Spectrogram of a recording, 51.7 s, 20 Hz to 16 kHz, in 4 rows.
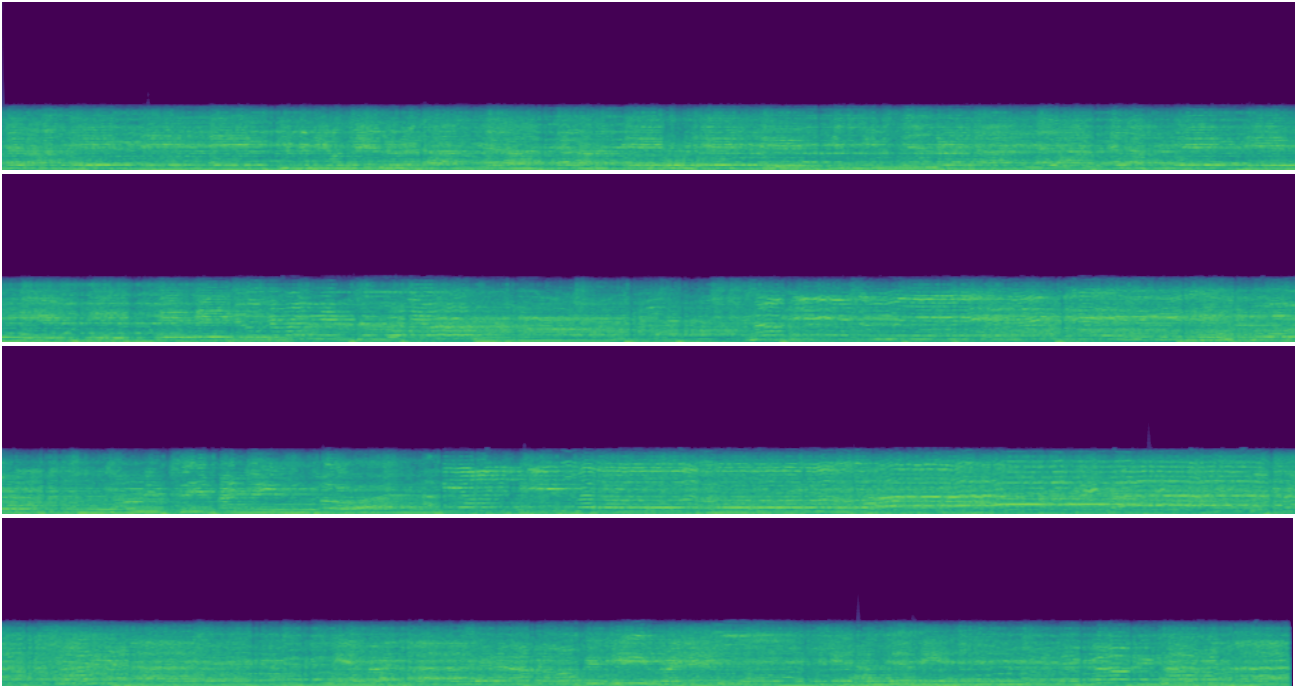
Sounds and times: Music: 0.0 - 51.7.

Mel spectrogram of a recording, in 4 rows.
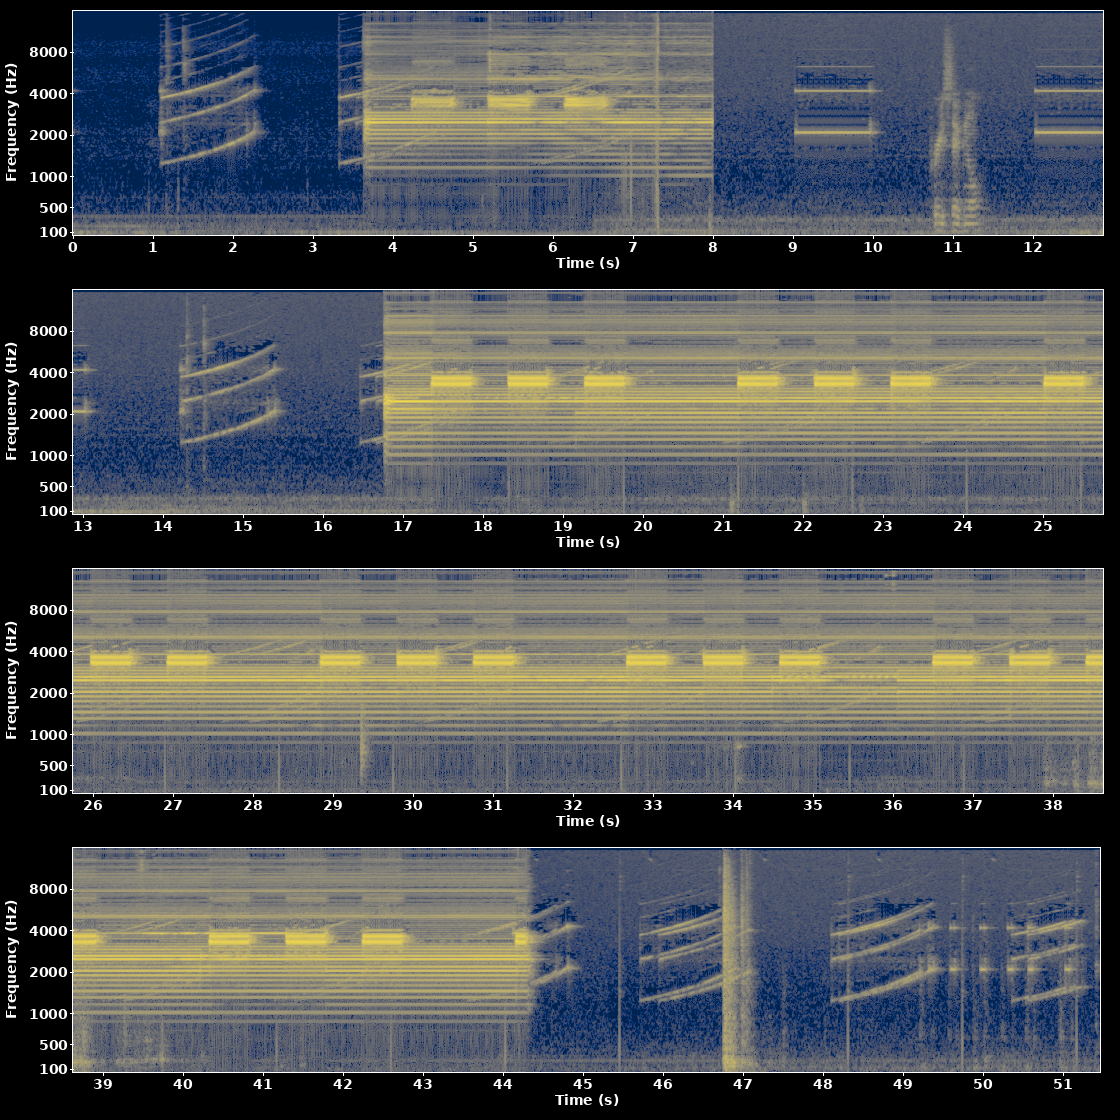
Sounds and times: Fire alarm: 3.4 - 8.0, 16.6 - 45.0, 45.8 - 46.8, 48.1 - 51.4
Buzzer: 3.7 - 8.0, 16.8 - 44.6
Speech: 10.7 - 11.4.

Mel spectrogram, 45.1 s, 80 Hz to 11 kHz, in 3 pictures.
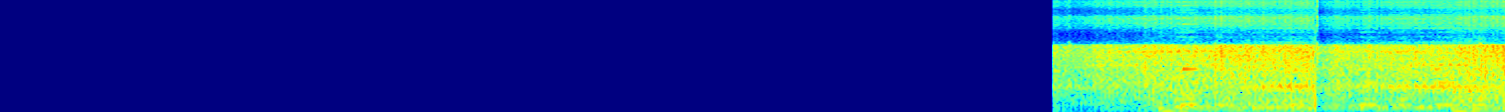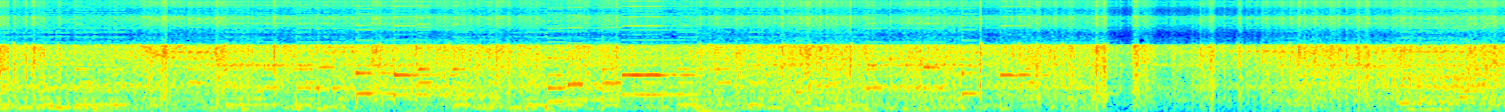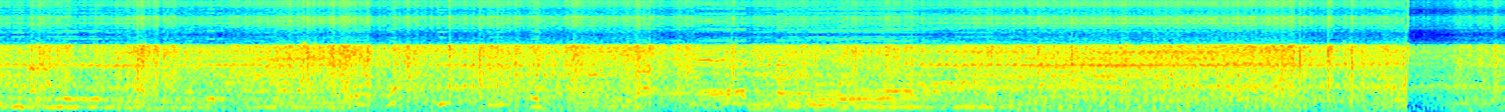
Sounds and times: Music: 11.5 - 26.4, 29.0 - 34.0, 35.8 - 40.3
Speech: 29.0 - 39.6.

